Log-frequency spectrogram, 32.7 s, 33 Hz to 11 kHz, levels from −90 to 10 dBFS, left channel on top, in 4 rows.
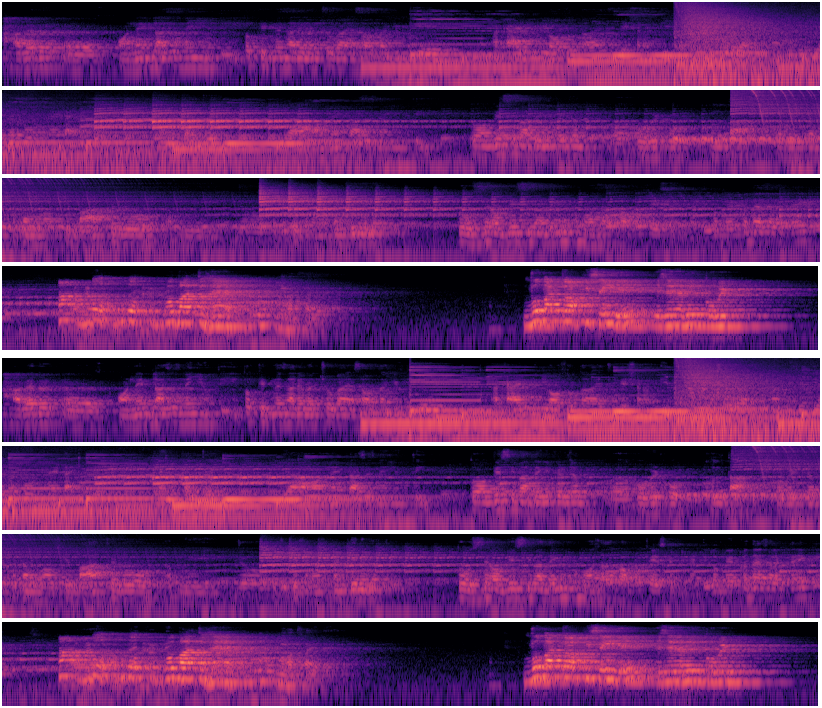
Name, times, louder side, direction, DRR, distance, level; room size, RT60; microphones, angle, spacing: voice 1, 0.1-4.4 4.9-6.7 7.0-9.3 9.7-10.4 10.9-12.4 12.9-20.3 20.9-24.9 25.2-26.6 26.9-27.1 27.3-27.9, right 2 dB, 45° right, 1 dB, 0.8 m, -40 dB
sound 1, 3.6-12.3, right 5 dB, 90° right, 0.4 m, -34 dB
sound 2, 6.7-10.7, right 1 dB, 5° left, 1.0 m, -40 dB
sound 3, 9.0-27.4, left 2 dB, 55° left, 0.6 m, -40 dB
voice 2, 25.1-27.4 29.8-31.8, equal, 35° left, -2 dB, 0.9 m, -25 dB
10.0 x 6.7 x 2.5 m, 1.5 s
head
